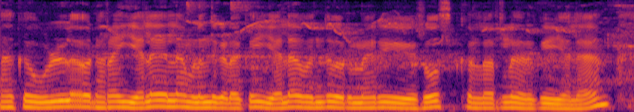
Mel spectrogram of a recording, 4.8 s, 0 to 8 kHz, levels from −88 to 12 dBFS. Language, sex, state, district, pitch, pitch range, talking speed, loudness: Tamil, male, Tamil Nadu, Kanyakumari, 140 Hz, 130-150 Hz, 175 wpm, -13 LUFS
